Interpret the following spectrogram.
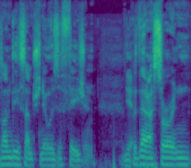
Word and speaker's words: Efesian: yeah unofficially so ogs you can call me a fesian but going forward it's Ephesian my mate uh one of my Mates is a teacher and he warned me with this project everyone's gonna pronounce it right um but wherever I go like people are pronouncing it Ephesian and grammatically it makes more sense as well so might as well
